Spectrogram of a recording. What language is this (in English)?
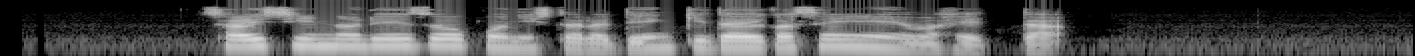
Japanese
